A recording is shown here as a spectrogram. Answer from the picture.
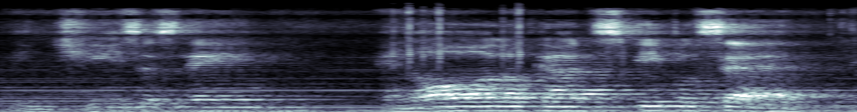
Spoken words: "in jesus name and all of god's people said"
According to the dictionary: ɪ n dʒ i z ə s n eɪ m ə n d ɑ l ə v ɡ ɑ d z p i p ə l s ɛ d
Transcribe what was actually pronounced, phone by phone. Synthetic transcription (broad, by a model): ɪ n dʒ i z ə s n eɪ m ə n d ɑ l ə v ɡ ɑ d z p i p ə l s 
